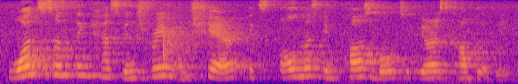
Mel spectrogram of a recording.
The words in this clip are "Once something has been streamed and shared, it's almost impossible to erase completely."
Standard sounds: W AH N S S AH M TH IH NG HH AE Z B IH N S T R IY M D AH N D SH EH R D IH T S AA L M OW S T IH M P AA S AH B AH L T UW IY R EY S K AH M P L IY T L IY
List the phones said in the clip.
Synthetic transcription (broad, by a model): W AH N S S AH M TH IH NG HH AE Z B IH N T R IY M AH N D SH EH R IH T S AA L M OW S T IH M P AA S AH B AH L T UW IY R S K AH M P L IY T L IY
